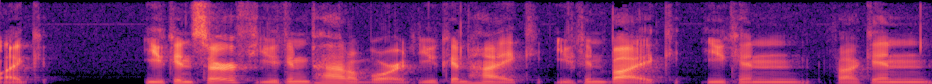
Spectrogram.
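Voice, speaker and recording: This man has an unremarkable speaking voice with an American accent, medium pitch, fairly even intonation and a moderate pace. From New Jersey. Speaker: gym owner and fitness entrepreneur. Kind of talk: casual chat.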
